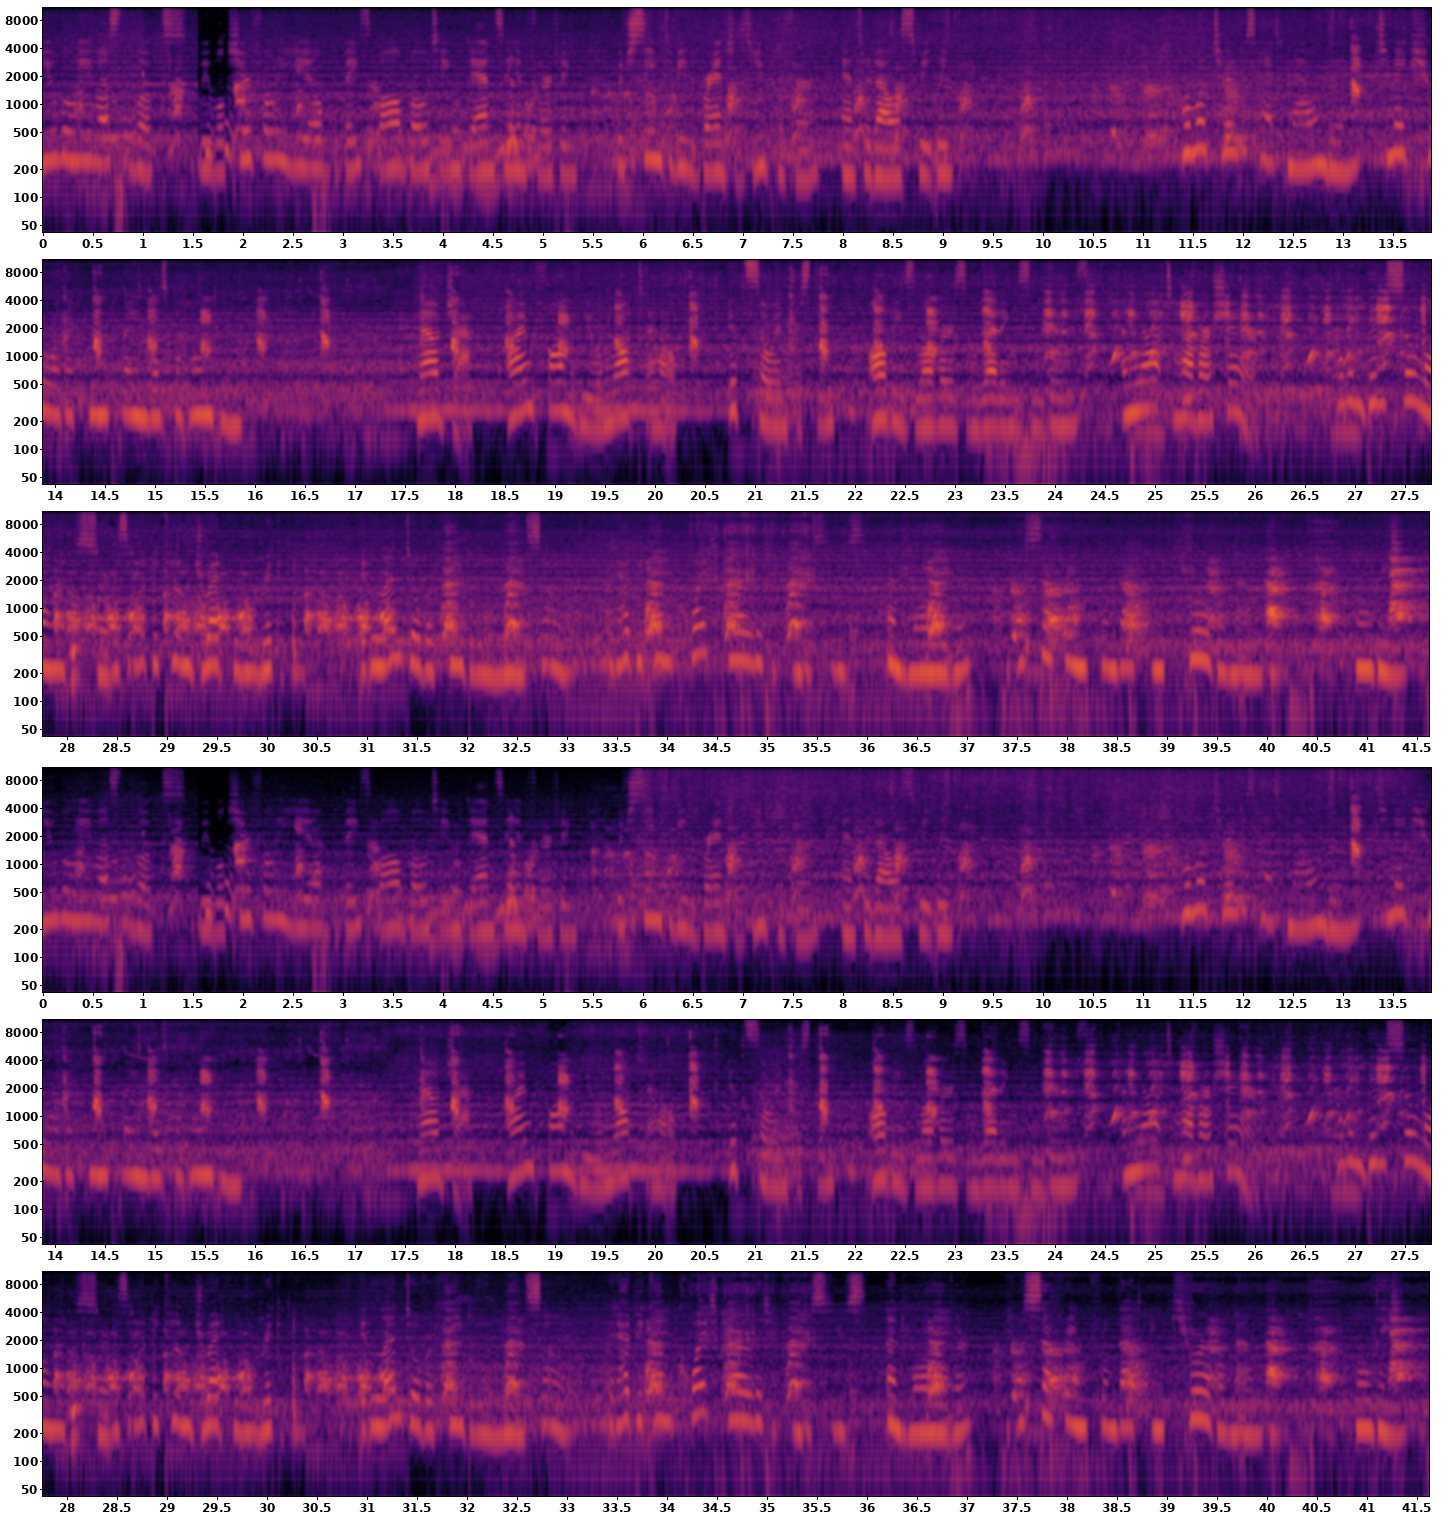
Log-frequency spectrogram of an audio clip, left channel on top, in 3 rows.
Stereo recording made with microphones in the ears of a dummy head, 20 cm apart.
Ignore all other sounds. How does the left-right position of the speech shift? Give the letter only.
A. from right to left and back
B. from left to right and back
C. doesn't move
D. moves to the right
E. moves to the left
D.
